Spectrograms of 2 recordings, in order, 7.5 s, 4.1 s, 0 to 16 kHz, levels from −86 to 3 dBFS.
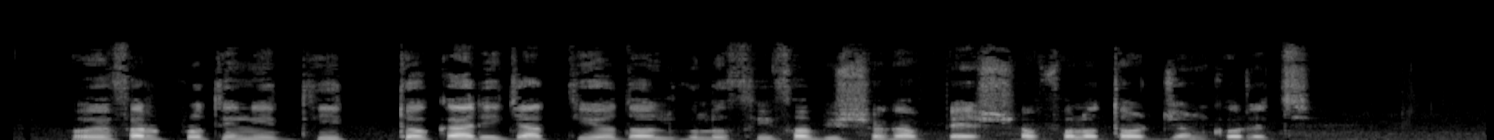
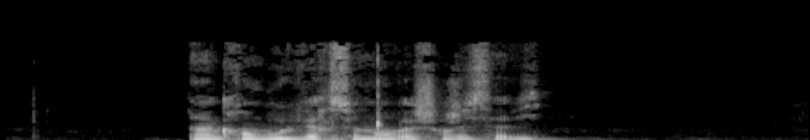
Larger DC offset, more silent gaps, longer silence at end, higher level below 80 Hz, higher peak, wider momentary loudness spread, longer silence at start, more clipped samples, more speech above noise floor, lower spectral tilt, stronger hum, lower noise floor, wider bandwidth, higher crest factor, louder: neither; neither; second, 0.95 s vs 1.3 s; second, -78 dBFS vs -42 dBFS; second, -10 dBFS vs -4 dBFS; first, 15 LU vs 10 LU; second, 0.4 s vs 0.95 s; neither; second, 37 dB vs 56 dB; second, -5 dB/octave vs -6.5 dB/octave; neither; second, -65 dBFS vs -77 dBFS; about the same, 11 kHz vs 11.5 kHz; about the same, 20 dB vs 20 dB; second, -29 LUFS vs -22 LUFS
